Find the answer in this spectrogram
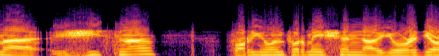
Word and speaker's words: Ghislain: My name is Ghislain, spell it Golf Hotel India Santiago Lima Alpha India November. For my name Ghislain, for your information, your radio report 55-56, 5x5, 5x6.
